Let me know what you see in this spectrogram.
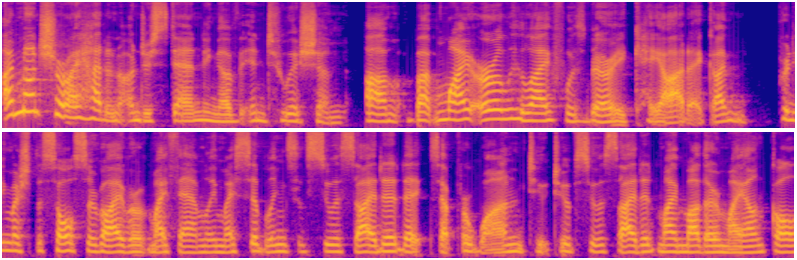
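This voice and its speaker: On a very clean recording with a silent background, a woman speaks at a medium pitch with vocal fry. She keeps a moderate pace with hardly any pauses and ordinary pitch variation. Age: 60s. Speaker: author and intuition teacher. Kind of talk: podcast interview. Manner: halting, many fillers.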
